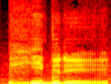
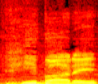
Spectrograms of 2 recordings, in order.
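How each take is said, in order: First: Peabody is said in the local way. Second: Peabody is said in the outsider way. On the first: The speaker sounds like a local. The speaker calls it right. "Boys, it's Peabody" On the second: The speaker sounds like an outsider. The speaker calls it wrong. "If you say Peabody, people aren't going to think you're local"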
